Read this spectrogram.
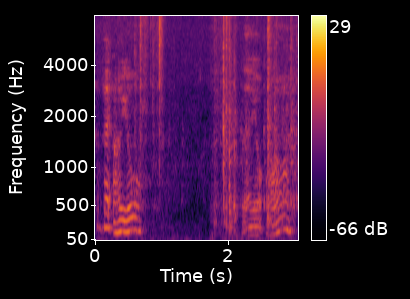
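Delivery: lightly put-on German accent; a hint of playful German accent while searching. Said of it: "Don't know why I'm doing a German accent".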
